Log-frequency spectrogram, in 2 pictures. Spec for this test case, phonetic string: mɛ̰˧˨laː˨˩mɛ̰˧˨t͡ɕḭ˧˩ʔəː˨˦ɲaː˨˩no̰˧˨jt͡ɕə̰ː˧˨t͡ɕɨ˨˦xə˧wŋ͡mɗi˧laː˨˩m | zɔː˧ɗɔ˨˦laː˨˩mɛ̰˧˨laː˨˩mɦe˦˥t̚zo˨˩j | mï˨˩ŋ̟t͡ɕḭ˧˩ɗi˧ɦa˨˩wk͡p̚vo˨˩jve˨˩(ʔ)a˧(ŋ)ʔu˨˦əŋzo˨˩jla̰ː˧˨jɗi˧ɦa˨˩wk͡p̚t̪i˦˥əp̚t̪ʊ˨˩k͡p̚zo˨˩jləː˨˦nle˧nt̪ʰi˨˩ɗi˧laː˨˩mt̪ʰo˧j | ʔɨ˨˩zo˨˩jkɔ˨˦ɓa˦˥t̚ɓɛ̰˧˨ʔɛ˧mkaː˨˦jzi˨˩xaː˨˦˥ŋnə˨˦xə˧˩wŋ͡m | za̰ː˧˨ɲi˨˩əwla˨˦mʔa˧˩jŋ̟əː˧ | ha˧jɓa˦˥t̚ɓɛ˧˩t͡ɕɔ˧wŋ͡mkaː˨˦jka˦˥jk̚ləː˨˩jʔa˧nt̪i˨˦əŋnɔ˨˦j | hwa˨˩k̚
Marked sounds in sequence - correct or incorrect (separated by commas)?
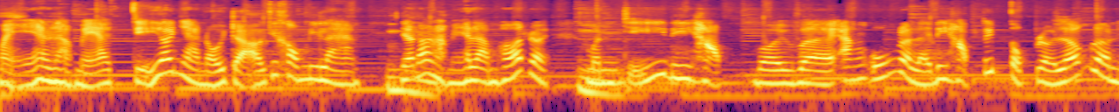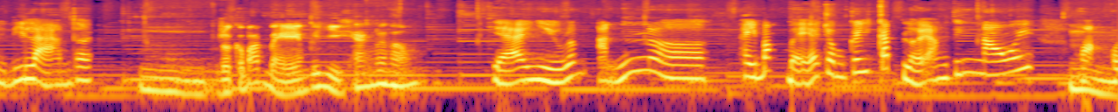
correct, incorrect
